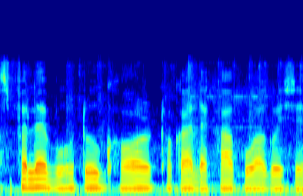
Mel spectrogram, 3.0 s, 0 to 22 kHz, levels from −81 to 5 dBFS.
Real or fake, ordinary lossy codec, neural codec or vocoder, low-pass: real; none; none; none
